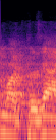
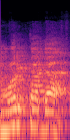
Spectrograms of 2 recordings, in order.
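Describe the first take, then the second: First: The name ends with a 'za' sound. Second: The name ends with a 'da' sound. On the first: The speaker calls it wrong. "আমরা কই মর্তুজা ... মর্তুজা উচ্চারণটা ভুল" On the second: The speaker calls it right. "শব্দটা হইল মুরতাদা"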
